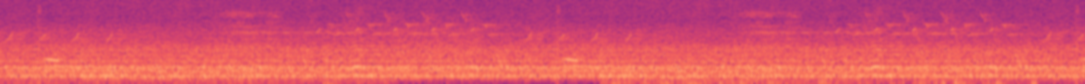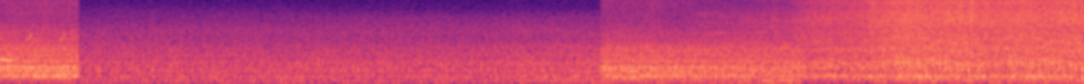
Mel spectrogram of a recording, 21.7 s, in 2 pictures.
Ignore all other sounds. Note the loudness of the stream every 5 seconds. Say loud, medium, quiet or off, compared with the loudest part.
quiet, quiet, quiet, medium, loud.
